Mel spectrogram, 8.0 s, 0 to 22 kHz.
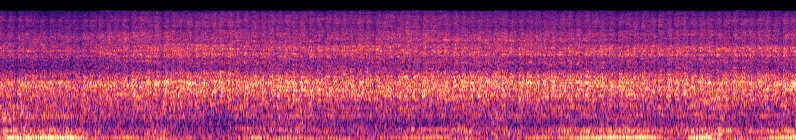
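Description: Daewoo G25E LPG forklift's engine running, a low rumble that swells and eases under a steady hiss.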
